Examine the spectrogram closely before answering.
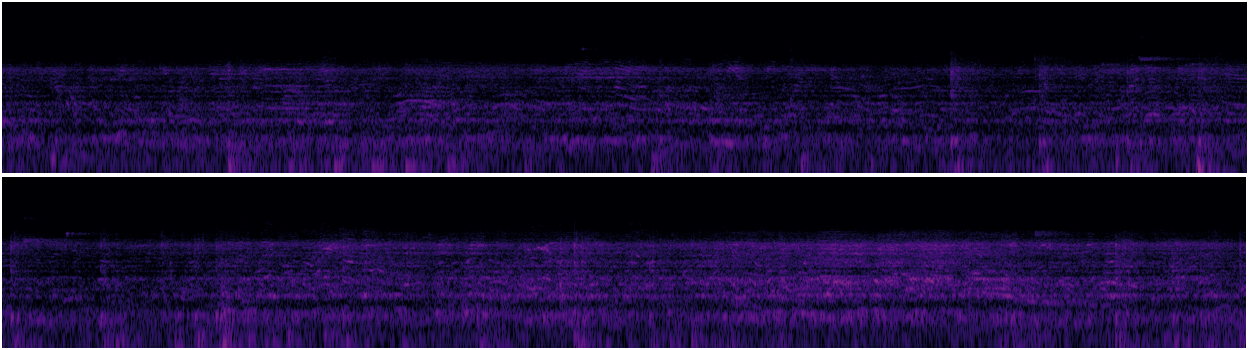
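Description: Voices of young people chatter and call out in a large echoing gym.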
